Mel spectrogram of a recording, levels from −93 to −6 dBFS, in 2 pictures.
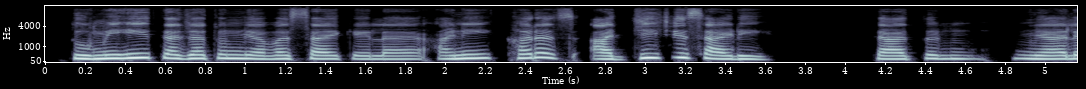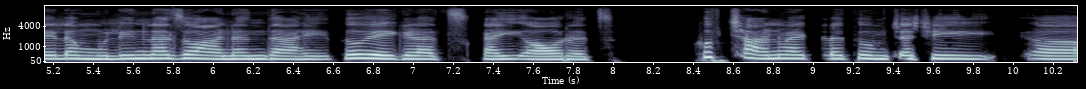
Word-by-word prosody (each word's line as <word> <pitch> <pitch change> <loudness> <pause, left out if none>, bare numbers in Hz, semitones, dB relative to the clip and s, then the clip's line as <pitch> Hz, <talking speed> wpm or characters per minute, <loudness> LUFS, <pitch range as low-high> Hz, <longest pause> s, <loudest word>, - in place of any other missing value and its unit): तुम्हीही 245 +5 +5
त्याच्यातून 240 0 +1
व्यवसाय 220 0 -1
केलाय 205 -1 -5
आणि 240 +5 +2
खरंच 265 0 -1
आजीची 270 - +1
साडी, 205 -4 0 0.6
त्यातून 215 +2 -2 0.3
मिळालेल्या 220 +1 +1
मुलींना 225 +3 +3
जो 240 +1 +2
आनंद 210 -1 +2
आहे, 195 -1 -2
तो 250 - +5
वेगळाच 215 -5 +2
काही 205 +1 -1
औरच. 185 -2 -2 0.4
खूप 325 - -1
छान 240 -4 +2
वाटलं 235 -1 -1
तुमच्याशी 220 0 0 0.4
अ, 220 - -4
220 Hz, 135 wpm, -22 LUFS, 210-240 Hz, 0.6 s, तुम्हीही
